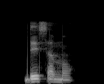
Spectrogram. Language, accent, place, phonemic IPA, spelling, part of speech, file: French, France, Lyon, /de.sa.mɑ̃/, décemment, adverb, LL-Q150 (fra)-décemment.wav
- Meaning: 1. decently 2. reasonably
